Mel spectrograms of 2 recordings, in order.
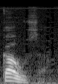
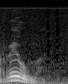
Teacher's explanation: Como ejemplo tenemos la palabra causa, donde vemos la configuración del diptongo y se trata de un diptongo decreciente porque primero tiene a la vocal abierta y después a la vocal cerrada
